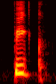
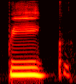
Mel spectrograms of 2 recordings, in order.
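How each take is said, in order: First: पिक with a short i; short vowel. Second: पीक with a long, held ee; long vowel. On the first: Teacher drilling word pairs for students, short vowel. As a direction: keep the i in पिक brief. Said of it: "short sound है". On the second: Teacher drilling word pairs for students, long vowel. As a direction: stretch the ee in पीक. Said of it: "इसका sound long है". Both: Shown as a demonstration.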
